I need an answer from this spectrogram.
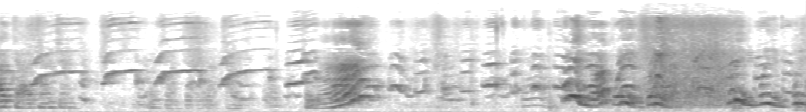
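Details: Little Dona, a Golden Retriever, with mother Anna and grandmother in a small room. A series of short, arching whimpers comes first, then a sliding whine. Excited human chatter and mixed noise build up later.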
